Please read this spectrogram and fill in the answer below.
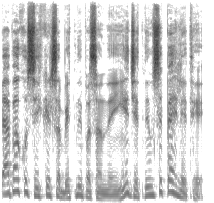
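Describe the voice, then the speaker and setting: A woman narrating a children's cartoon in an expressive storytelling style. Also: extremely low pitch, fast talker, slightly rough, dry recording, studio quality, heavily acted.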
